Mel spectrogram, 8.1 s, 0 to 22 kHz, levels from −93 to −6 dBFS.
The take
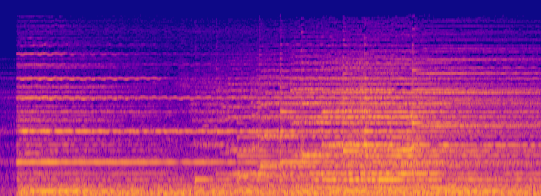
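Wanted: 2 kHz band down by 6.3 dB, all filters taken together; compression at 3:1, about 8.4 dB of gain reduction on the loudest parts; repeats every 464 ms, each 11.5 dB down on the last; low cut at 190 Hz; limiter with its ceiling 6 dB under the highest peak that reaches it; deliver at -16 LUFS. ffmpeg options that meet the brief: -af "highpass=190,equalizer=f=2000:t=o:g=-8,acompressor=threshold=0.0282:ratio=3,alimiter=level_in=1.12:limit=0.0631:level=0:latency=1,volume=0.891,aecho=1:1:464|928|1392:0.266|0.0718|0.0194,volume=7.94"

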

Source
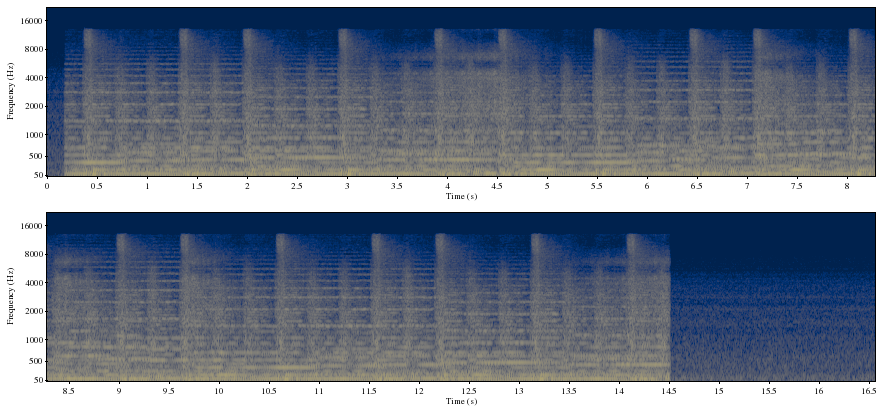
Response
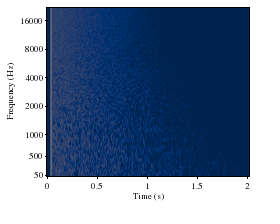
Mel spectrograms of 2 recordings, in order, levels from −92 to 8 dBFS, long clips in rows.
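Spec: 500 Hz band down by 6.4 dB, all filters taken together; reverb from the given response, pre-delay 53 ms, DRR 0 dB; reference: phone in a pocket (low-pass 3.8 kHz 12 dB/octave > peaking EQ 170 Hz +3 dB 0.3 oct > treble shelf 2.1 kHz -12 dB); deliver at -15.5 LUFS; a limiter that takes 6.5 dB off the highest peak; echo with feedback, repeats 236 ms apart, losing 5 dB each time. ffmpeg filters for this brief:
-filter_complex "[0:a]equalizer=f=500:t=o:g=-7.5,alimiter=limit=0.0794:level=0:latency=1,aecho=1:1:236|472|708|944|1180|1416|1652:0.562|0.315|0.176|0.0988|0.0553|0.031|0.0173,asplit=2[s0][s1];[1:a]atrim=start_sample=2205,adelay=53[s2];[s1][s2]afir=irnorm=-1:irlink=0,volume=1.68[s3];[s0][s3]amix=inputs=2:normalize=0,lowpass=3800,equalizer=f=170:t=o:w=0.3:g=3,highshelf=f=2100:g=-12,volume=4.73"

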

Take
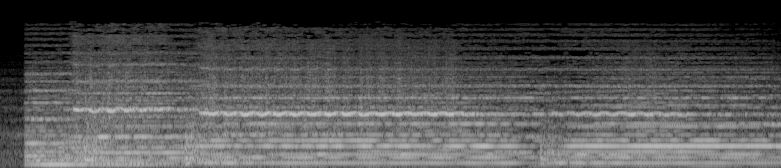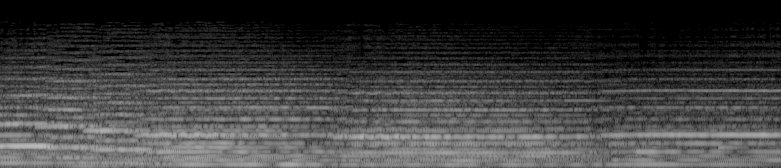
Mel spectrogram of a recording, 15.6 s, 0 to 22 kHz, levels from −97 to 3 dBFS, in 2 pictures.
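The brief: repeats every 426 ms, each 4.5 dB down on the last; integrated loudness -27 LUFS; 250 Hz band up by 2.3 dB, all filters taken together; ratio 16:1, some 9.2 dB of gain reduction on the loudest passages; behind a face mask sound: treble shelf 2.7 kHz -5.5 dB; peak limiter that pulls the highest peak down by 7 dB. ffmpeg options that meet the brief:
-af "equalizer=f=250:t=o:g=3,acompressor=threshold=0.0316:ratio=16,alimiter=level_in=1.5:limit=0.0631:level=0:latency=1,volume=0.668,highshelf=f=2700:g=-5.5,aecho=1:1:426|852|1278|1704|2130|2556|2982|3408|3834:0.596|0.357|0.214|0.129|0.0772|0.0463|0.0278|0.0167|0.01,volume=2.24"

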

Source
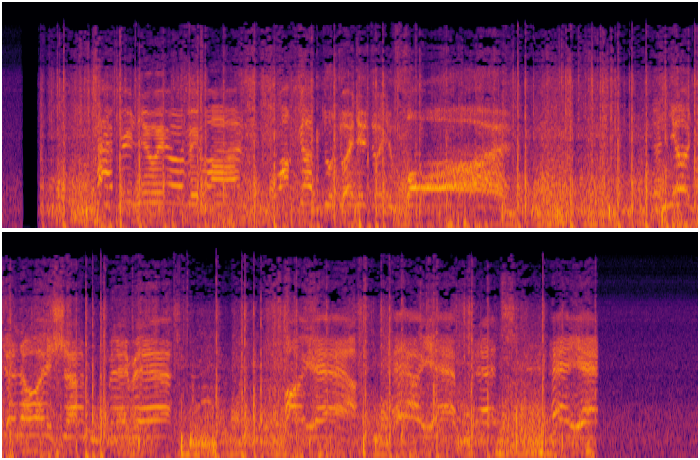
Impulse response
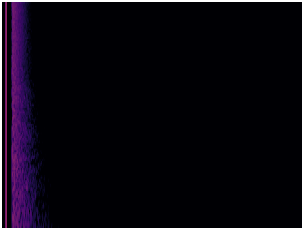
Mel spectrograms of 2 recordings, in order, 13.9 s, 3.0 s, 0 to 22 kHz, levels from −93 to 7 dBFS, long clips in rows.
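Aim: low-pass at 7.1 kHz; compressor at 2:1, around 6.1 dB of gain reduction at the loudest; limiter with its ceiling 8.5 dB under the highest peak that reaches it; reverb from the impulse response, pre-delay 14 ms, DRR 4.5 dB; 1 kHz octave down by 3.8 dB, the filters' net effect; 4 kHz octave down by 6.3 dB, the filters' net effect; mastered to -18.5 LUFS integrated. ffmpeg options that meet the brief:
-filter_complex "[0:a]lowpass=7100,equalizer=f=1000:t=o:g=-4.5,equalizer=f=4000:t=o:g=-8.5,acompressor=threshold=0.0501:ratio=2,alimiter=limit=0.141:level=0:latency=1,asplit=2[s0][s1];[1:a]atrim=start_sample=2205,adelay=14[s2];[s1][s2]afir=irnorm=-1:irlink=0,volume=0.841[s3];[s0][s3]amix=inputs=2:normalize=0,volume=2.37"

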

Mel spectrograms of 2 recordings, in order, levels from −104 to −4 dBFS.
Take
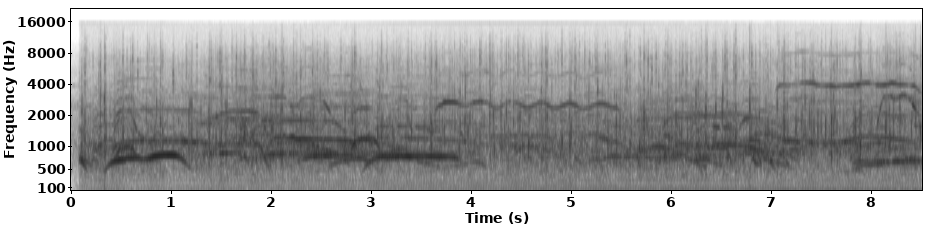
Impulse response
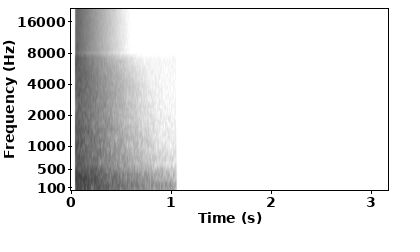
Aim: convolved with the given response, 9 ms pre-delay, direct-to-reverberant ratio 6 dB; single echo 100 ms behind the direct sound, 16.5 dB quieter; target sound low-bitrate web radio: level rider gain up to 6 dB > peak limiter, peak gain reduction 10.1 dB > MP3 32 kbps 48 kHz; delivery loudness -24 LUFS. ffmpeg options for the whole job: -filter_complex "[0:a]aecho=1:1:100:0.15,asplit=2[s0][s1];[1:a]atrim=start_sample=2205,adelay=9[s2];[s1][s2]afir=irnorm=-1:irlink=0,volume=0.0668[s3];[s0][s3]amix=inputs=2:normalize=0,dynaudnorm=m=2,alimiter=limit=0.0794:level=0:latency=1,volume=2.11" -ar 48000 -c:a libmp3lame -b:a 32k

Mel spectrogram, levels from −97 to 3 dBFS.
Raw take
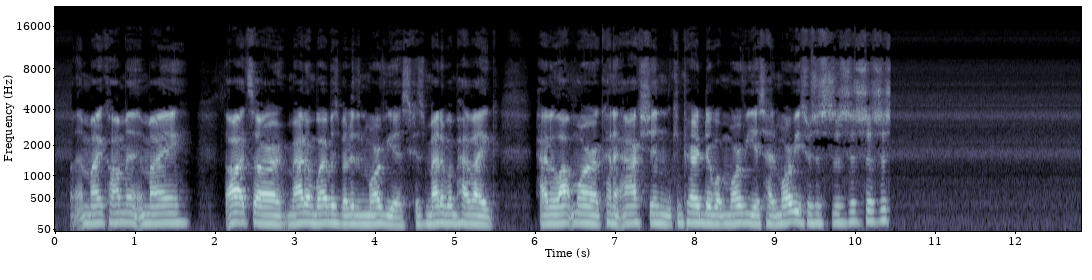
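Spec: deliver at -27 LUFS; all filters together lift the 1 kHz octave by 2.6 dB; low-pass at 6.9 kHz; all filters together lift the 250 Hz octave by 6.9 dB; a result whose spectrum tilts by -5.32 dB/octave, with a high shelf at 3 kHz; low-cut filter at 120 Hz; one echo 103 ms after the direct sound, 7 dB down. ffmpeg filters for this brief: -af "highpass=120,lowpass=6900,equalizer=f=250:t=o:g=8.5,equalizer=f=1000:t=o:g=4,highshelf=f=3000:g=-5.5,aecho=1:1:103:0.447,volume=0.473"

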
